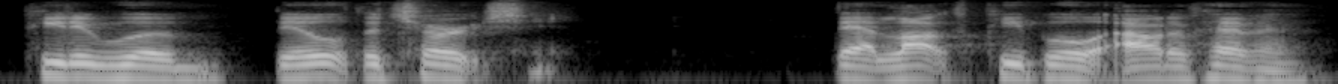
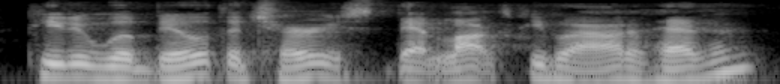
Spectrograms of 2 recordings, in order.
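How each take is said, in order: First: It is said as a statement, falling at the end. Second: It is said as a question, rising at the end. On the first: It is asserted as a claim. The speaker calls it wrong. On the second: It is posed as an open question. The speaker calls it right.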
